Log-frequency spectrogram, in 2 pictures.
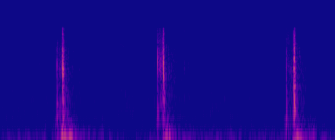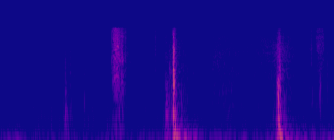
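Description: Six dull thuds, about one every one and a half seconds: a boy's sneakers landing on a skate ramp as he runs on it, over faint outdoor hiss.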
